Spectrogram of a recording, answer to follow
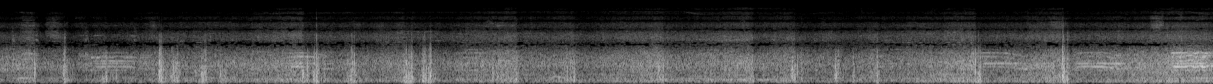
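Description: Road and drivetrain noise inside a truck cab at freeway speed, a steady rumble and hiss broken by frequent short knocks and rattles from the cab.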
